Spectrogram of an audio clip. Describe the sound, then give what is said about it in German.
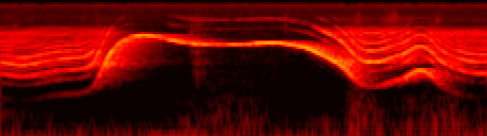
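An electronic whistle tone from a color sensor, held up in a room with its second button pressed, glides upward, holds a high steady pitch, then sweeps down and wobbles. Its pitch changes continuously as the light level shifts while the sensor moves from a dark area toward a window. It is clear, with no talking. “Wenn ich den Farbsensor nicht auf einen Gegenstand aufsetze, sondern in den Raum halte und die zweite Taste gedrückt halte, dann höre ich einen Pfeifton”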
